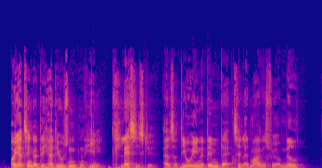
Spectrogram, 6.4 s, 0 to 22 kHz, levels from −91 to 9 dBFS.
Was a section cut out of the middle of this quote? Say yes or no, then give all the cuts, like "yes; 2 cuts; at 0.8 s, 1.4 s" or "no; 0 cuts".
yes; 1 cut; at 4.6 s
